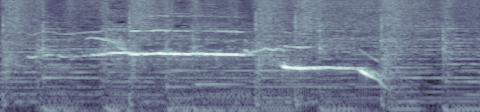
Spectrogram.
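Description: A high, whistle-like tone held for about a second, then stepping lower and sliding quickly down, over background music.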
